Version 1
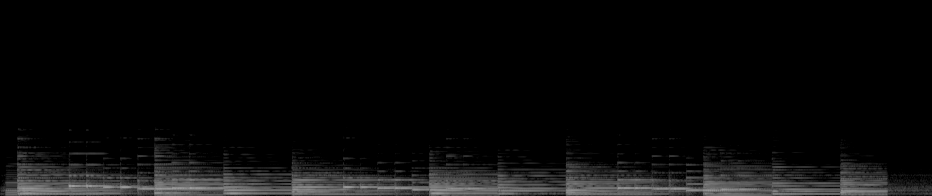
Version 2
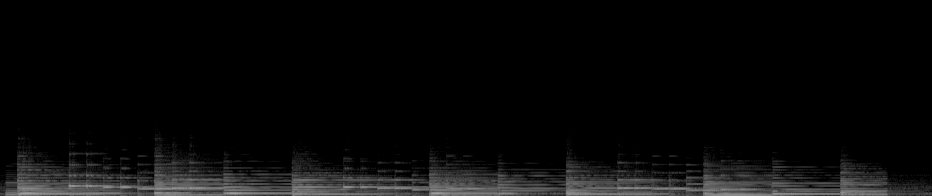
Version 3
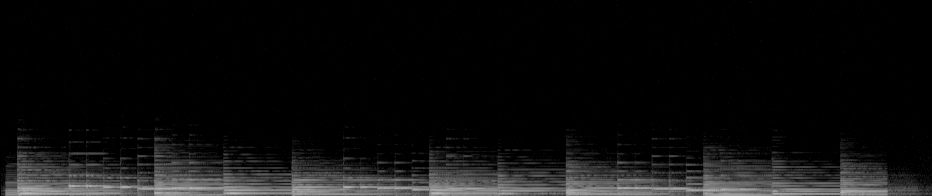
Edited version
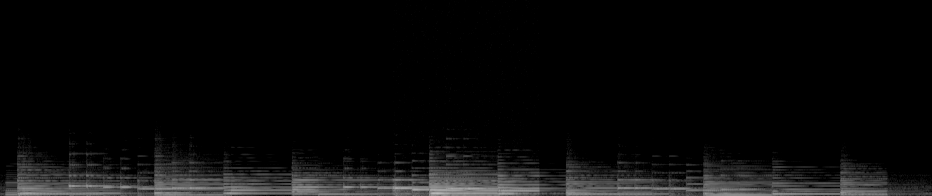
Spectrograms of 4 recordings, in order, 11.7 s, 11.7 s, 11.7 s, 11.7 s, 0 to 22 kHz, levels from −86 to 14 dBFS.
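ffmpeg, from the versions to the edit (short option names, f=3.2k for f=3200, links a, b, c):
-filter_complex "[1:a]asplit=3[a][b][c];[a]atrim=end=2.892[d];[0:a]atrim=start=2.888:end=3.982[e];[b]atrim=start=3.978:end=4.912[f];[2:a]atrim=start=4.908:end=6.742[g];[c]atrim=start=6.738[h];[d][e]acrossfade=d=0.004:c1=hsin:c2=hsin[i];[i][f]acrossfade=d=0.004:c1=hsin:c2=hsin[j];[j][g]acrossfade=d=0.004:c1=hsin:c2=hsin[k];[k][h]acrossfade=d=0.004:c1=hsin:c2=hsin"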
